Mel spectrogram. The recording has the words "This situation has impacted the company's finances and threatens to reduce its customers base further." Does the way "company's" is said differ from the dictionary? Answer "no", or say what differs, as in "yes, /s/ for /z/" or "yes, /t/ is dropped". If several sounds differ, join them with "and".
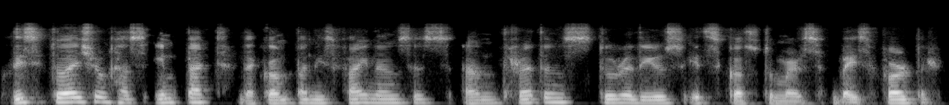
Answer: yes, /s/ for /z/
